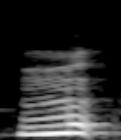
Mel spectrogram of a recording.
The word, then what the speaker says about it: mon: Je prononce mon, mon. Les lèvres sont arrondies. Mon, mon.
